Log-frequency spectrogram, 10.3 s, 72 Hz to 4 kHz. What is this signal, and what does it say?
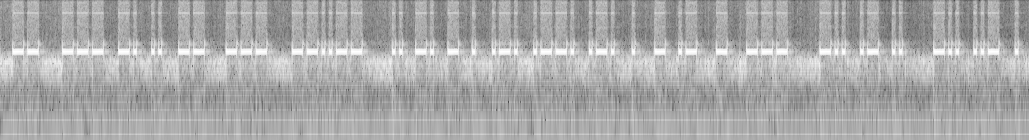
Morse code, heard as a keyed tone, about 34 wpm, spaced as for 28 wpm, 910 Hz. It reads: MONIMO , INTERPRETATO DAI DUE
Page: Cassetta esercizi preparata da I7OHP per IW5ELP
